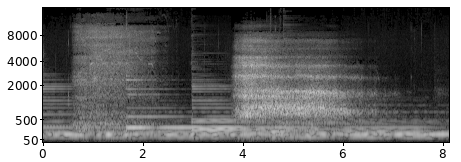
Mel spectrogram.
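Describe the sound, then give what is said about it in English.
A slow, deep breath fills the chest and belly: a long airy inhale, a short pause, then a long, slightly louder exhale. A steady tonal musical drone plays underneath throughout. “Last one, fill up your chest and belly. Deep breath in and out.”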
